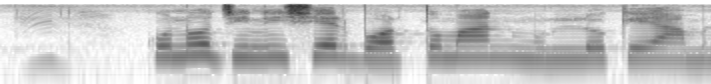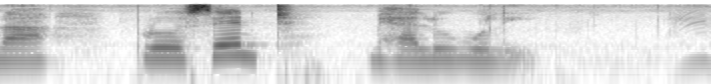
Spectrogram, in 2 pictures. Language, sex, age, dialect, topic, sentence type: Bengali, female, 31-35, Northern/Varendri, banking, statement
